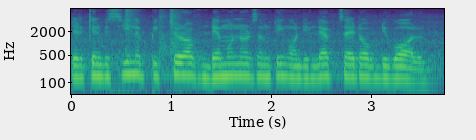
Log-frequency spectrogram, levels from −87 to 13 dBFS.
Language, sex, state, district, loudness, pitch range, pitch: English, male, Arunachal Pradesh, Lower Dibang Valley, -16 LUFS, 135-150 Hz, 145 Hz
